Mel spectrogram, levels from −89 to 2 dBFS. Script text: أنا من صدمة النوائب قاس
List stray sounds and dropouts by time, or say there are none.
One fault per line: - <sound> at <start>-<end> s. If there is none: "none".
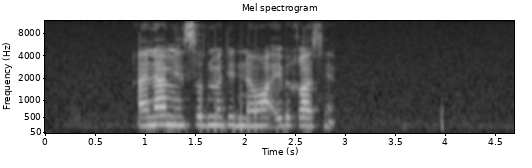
none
